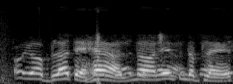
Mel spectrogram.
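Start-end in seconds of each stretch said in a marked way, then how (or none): 0.1-1.3 terrible, clumsy fake British accent. Speaker attempting a british accent on stream, bad british accent. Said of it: "impersonation of a British accent sucks".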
